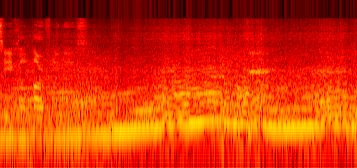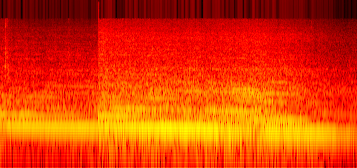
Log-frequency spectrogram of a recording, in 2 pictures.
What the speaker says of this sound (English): So let's do an acceleration from first gear to see how powerful it is.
